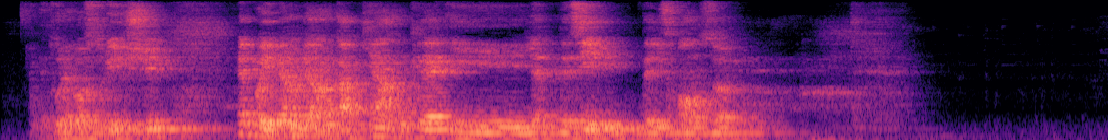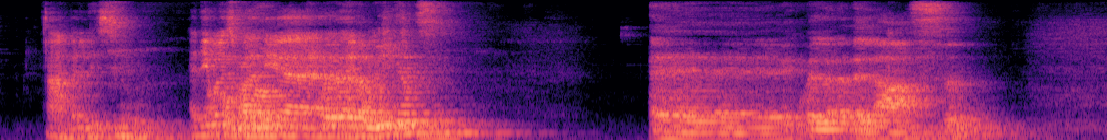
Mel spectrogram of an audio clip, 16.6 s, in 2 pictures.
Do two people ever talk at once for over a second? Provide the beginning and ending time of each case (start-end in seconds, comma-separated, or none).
9.8-11.7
